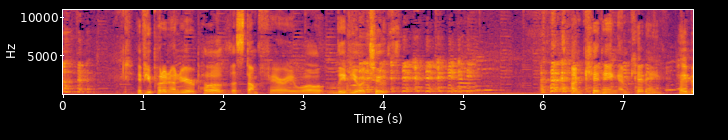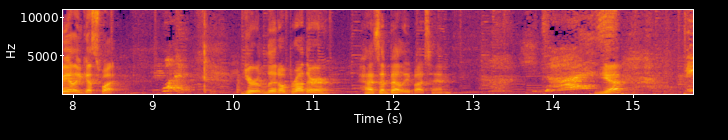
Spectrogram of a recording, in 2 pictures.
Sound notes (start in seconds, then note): 0.0 laughing; 3.4 laughing; 13.1 gasping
